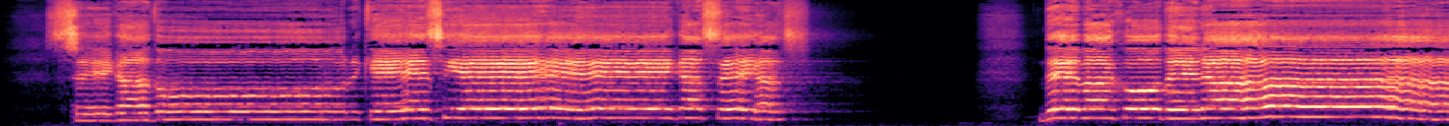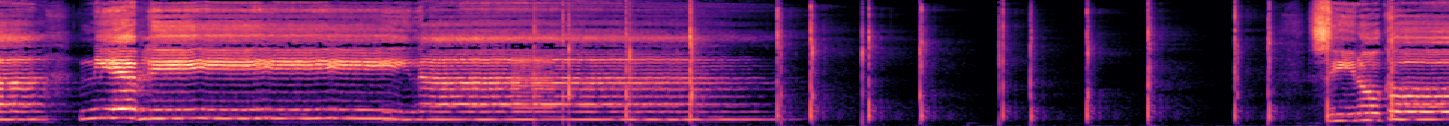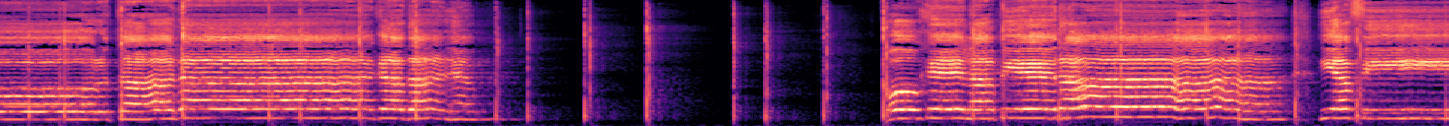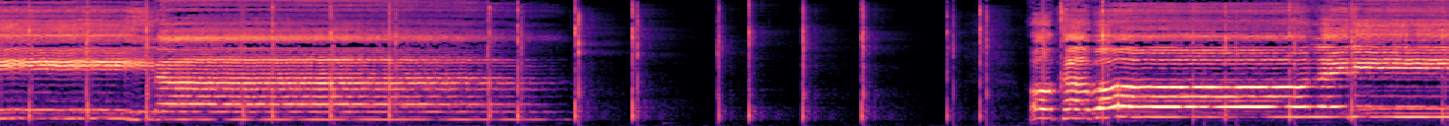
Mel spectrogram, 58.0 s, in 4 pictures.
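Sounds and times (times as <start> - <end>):
tenor singing: 0.5 - 8.3, 10.4 - 22.5, 27.6 - 34.2, 37.8 - 49.2, 53.7 - 57.9.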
